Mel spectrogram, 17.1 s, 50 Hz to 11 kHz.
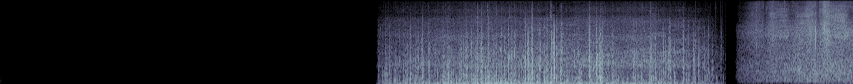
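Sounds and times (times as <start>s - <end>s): wind buffeting microphone: 7.6s - 14.5s.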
